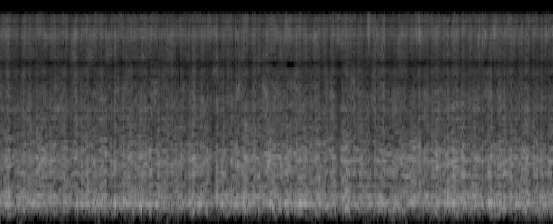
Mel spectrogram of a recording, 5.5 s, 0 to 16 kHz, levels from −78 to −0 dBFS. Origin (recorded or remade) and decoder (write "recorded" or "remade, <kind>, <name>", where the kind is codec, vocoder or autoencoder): remade, vocoder, BigVGAN v2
